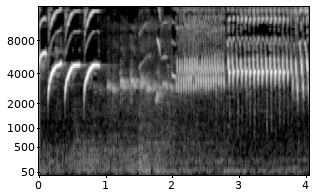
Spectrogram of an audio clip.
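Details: Canary song meant to encourage young canaries to sing. Three loud swooping whistles open, followed by softer buzzy notes and a fast, even, high trill of clicking notes.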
